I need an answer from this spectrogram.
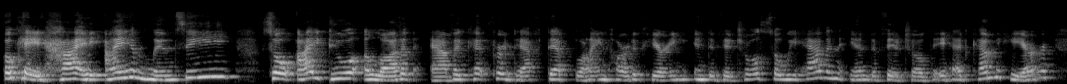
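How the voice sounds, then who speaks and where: A woman speaking as a live interpreter, voicing a deaf advocate's question on a webinar in halting speech with restarts. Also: fairly high pitch, roomy sound. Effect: live sign language interpreter voicing a deaf participant's question.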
